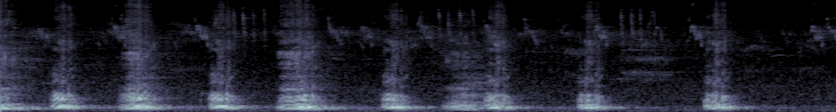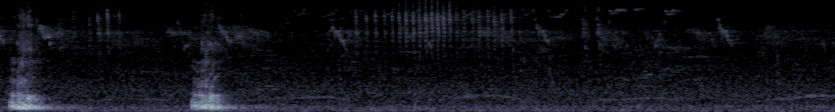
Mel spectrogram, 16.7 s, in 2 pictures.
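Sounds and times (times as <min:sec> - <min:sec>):
lion outdoors at a zoo: 0:00.0 - 0:07.6, 0:08.4 - 0:09.1, 0:10.2 - 0:10.9.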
